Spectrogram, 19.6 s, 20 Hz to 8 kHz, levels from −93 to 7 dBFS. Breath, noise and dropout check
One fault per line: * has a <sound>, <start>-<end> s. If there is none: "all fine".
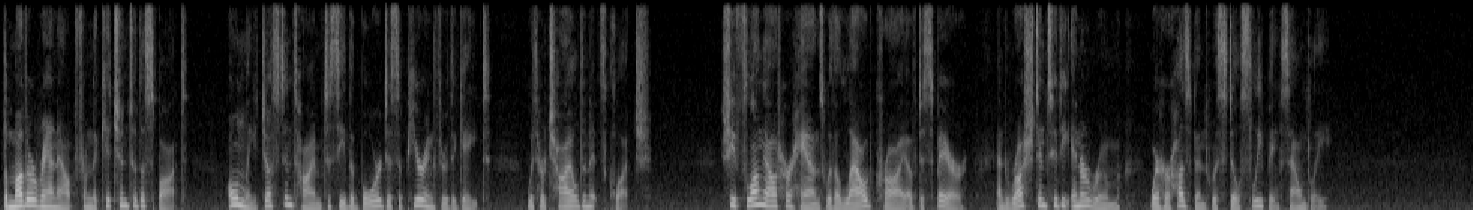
all fine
